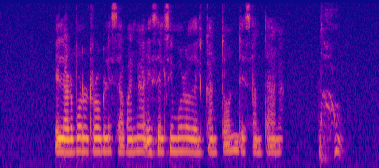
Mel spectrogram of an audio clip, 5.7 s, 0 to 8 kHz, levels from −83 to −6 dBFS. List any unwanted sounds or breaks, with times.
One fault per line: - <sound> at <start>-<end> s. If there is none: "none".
- cough at 4.8-5.2 s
